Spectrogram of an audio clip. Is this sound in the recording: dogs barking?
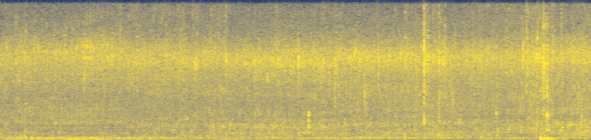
no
